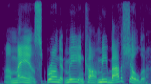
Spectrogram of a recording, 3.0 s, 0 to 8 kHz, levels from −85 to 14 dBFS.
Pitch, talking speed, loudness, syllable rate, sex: 215 Hz, 215 wpm, -17 LUFS, 4.4 syllables/s, female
